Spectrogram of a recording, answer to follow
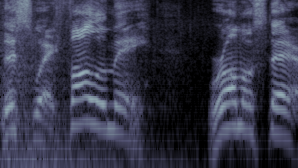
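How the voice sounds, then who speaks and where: A man speaks in a put-on character voice. His pitch is high and his pace is moderate. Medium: video game. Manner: brisk, confident.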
